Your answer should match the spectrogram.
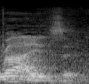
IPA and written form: raɪz (rise)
